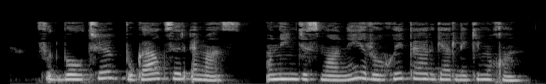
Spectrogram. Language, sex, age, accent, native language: Uzbek, female, 18-24, Sirdaryo, Uzbek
